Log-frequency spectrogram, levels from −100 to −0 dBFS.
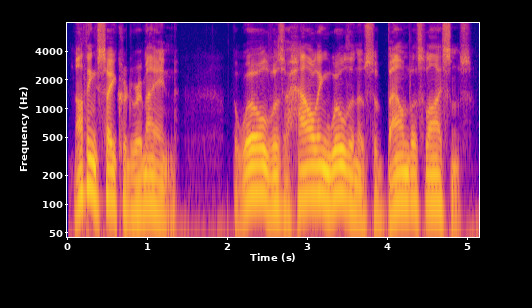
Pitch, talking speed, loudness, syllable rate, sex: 100 Hz, 140 wpm, -17 LUFS, 5.2 syllables/s, male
